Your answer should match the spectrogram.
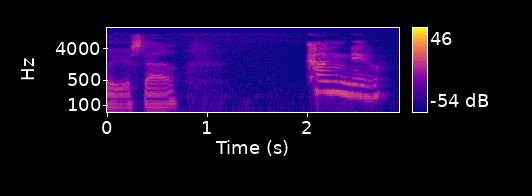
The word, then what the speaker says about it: Cuong Nhu: If you say it with a Vietnamese accent, it sounds a little better, cooler, but Cuong Nhu is how us Americans say it.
